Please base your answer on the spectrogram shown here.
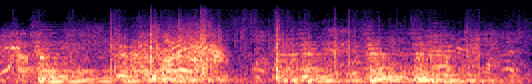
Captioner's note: all grunting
